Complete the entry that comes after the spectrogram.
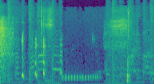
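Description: A stomach growls in a low, rapid, rattling gurgle lasting under a second, clear, between bursts of other noise and movement.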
